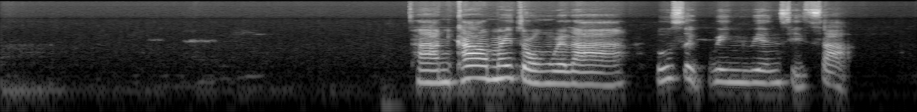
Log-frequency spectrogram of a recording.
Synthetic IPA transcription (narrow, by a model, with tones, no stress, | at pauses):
t̪ʰaː˧nkʰaː˥˩wma˥˩jt̪ɾo˧ŋweː˧laː˧ | ɾuː˦˥sɯ˨˩k̚wi˧nwi˧ənsi˩˦˥sa˨˩ʔ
